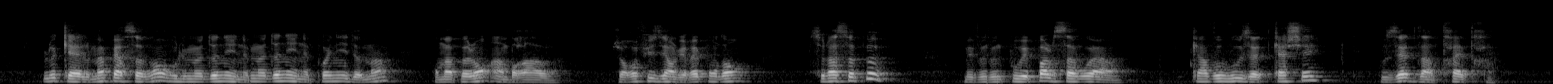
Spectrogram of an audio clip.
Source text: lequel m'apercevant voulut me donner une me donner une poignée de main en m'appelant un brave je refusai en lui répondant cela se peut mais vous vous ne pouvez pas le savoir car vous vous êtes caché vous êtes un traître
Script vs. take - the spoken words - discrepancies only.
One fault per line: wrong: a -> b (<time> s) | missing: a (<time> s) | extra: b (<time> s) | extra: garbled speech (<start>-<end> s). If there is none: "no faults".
no faults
